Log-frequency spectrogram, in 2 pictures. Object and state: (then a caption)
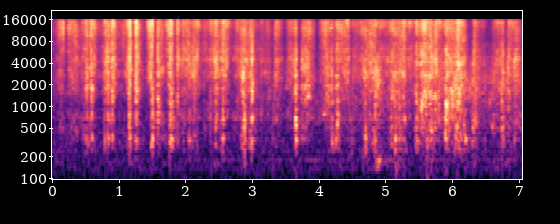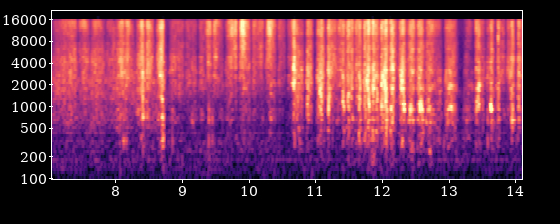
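Cordovan leather boot being rubbed with a cloth. A cloth with cleaning lotion is rubbed over the glossy upper of a burgundy shell cordovan chukka boot made by Alden, held in the hand. It makes a continuous dry, bright rubbing and swishing sound with irregular strokes that swell and fade, and almost no low end.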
